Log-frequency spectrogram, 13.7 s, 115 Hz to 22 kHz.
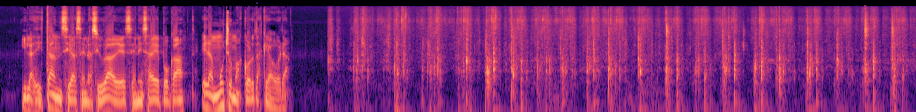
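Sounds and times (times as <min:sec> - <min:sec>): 
speech: 0:00.4 - 0:04.4
horse hooves clip-clopping: 0:04.9 - 0:13.7.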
